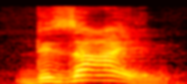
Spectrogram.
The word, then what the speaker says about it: design: এরপরে ডিজাইন, ডিজাইন, SIGN, DESIGN, GN, জি এর উচ্চারণ হচ্ছে না।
